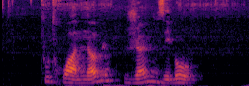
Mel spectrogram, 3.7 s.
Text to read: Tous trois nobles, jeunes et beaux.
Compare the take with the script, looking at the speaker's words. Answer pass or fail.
pass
